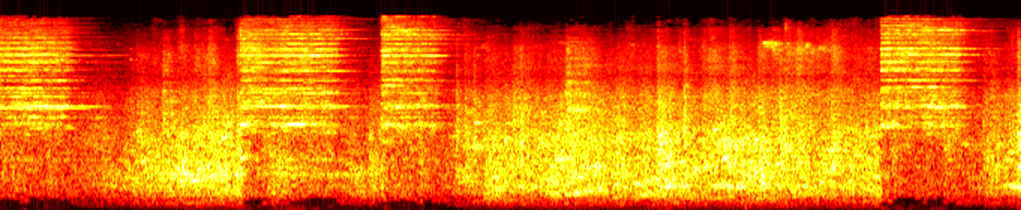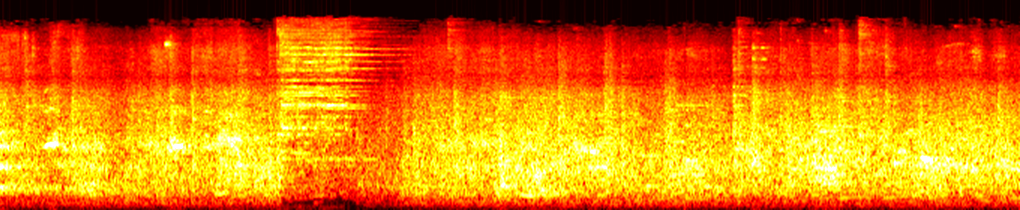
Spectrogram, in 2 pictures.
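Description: Covered hopper cars of a freight train rolling past, with high-pitched wheel squeal coming and going in about five short bursts over the steady rolling noise.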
